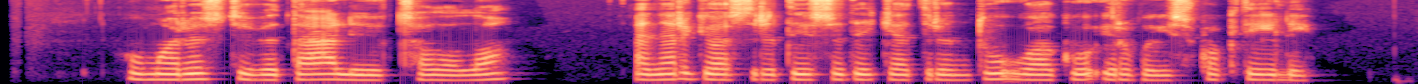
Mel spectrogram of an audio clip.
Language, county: Lithuanian, Kaunas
